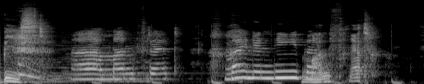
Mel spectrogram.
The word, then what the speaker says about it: Manfred: Manfred? Manfred. You will learn how to pronounce German names in this video.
